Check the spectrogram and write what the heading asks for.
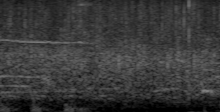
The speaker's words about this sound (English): Hey, give a round of applause for your fucking selves. Make some noise.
